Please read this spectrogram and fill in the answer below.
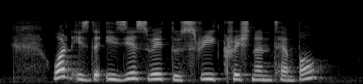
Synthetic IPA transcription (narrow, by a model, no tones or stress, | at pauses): wɔtisdəʔiziəswetusɹikʰɹiʃnə̃ntʰɛ̃mpəl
